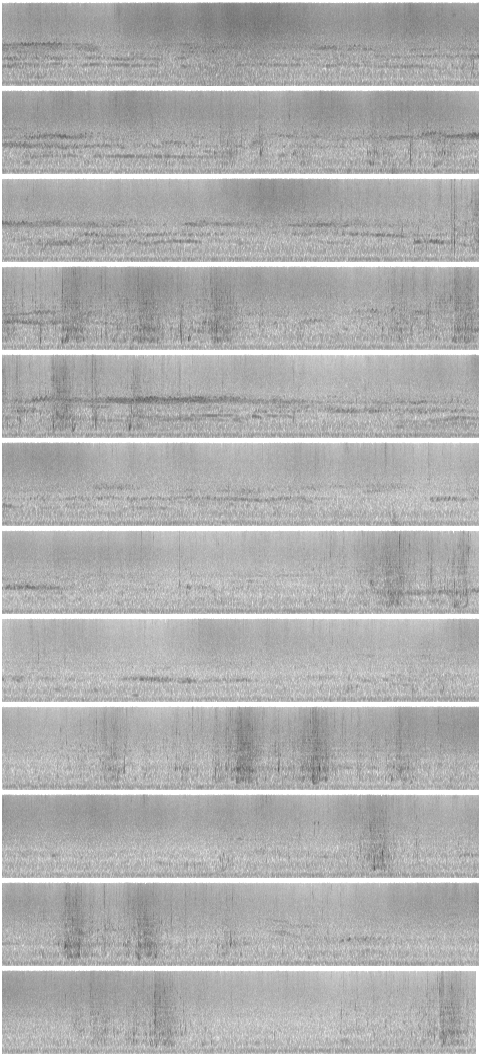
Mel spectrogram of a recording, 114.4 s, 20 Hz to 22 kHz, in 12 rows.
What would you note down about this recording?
stormy late afternoon, wind whistles through the rigging of ships, the city, the country & me: june 13, 2015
